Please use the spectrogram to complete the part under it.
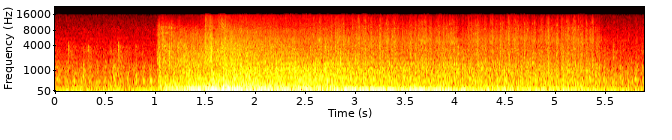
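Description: A deep explosion rumbles.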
